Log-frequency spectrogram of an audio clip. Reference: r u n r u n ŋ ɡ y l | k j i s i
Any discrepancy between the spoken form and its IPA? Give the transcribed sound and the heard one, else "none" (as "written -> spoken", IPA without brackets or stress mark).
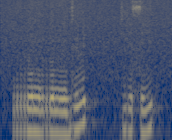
none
